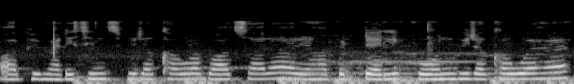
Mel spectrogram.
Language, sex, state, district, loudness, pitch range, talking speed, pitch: Hindi, female, Jharkhand, Deoghar, -15 LUFS, 240-255 Hz, 165 wpm, 245 Hz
